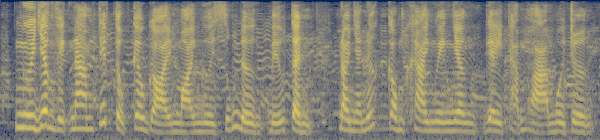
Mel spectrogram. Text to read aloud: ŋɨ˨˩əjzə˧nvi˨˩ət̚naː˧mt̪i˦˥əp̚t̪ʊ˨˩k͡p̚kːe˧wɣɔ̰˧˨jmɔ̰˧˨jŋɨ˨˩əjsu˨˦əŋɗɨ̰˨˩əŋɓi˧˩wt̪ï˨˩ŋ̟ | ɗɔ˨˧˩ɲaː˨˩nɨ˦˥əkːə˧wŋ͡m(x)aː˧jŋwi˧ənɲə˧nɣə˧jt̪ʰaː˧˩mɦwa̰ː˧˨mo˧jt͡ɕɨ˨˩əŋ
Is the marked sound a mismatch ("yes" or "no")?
no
